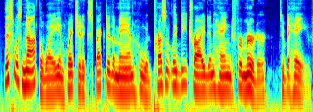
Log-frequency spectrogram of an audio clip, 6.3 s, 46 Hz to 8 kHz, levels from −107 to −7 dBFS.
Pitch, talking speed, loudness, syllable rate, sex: 130 Hz, 210 wpm, -18 LUFS, 5.2 syllables/s, male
